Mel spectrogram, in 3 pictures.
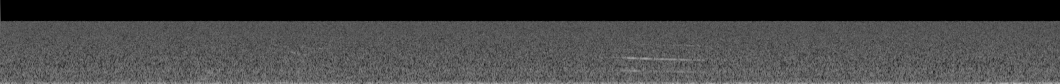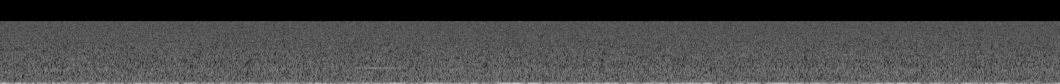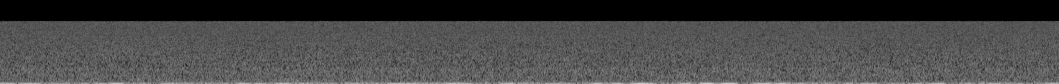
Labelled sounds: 6.2	7.0	humpback whale, 1.0 to 2.5 kHz

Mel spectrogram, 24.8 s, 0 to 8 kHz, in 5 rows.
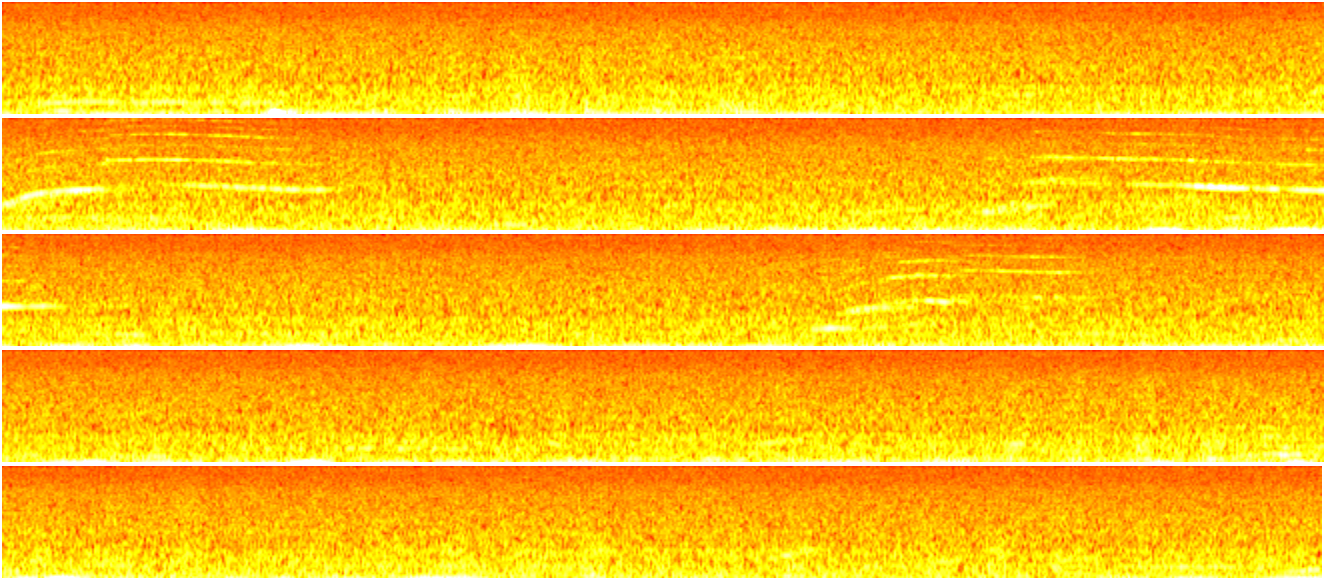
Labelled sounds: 5.0	6.7	humpback whale, 0.80 to 7.6 kHz
8.8	10.1	humpback whale, 1.0 to 6.0 kHz
13.0	14.0	humpback whale, 0.83 to 4.4 kHz

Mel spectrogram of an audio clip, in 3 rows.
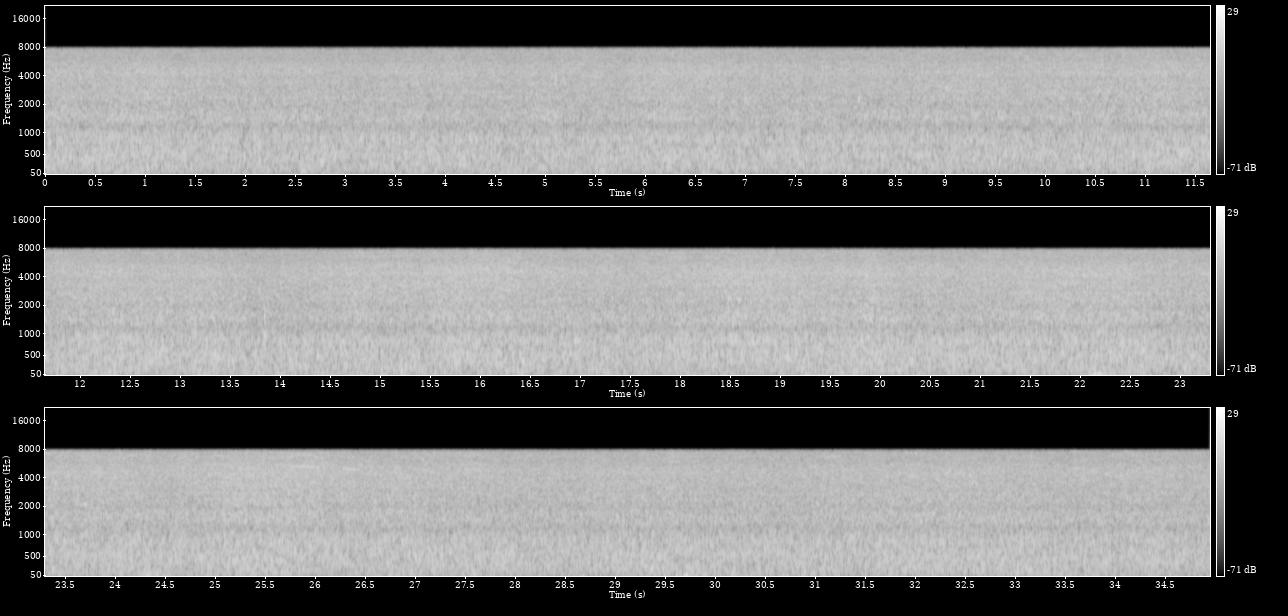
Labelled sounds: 25.7	26.1	Pacific white-sided dolphin, 5.1 to 5.4 kHz

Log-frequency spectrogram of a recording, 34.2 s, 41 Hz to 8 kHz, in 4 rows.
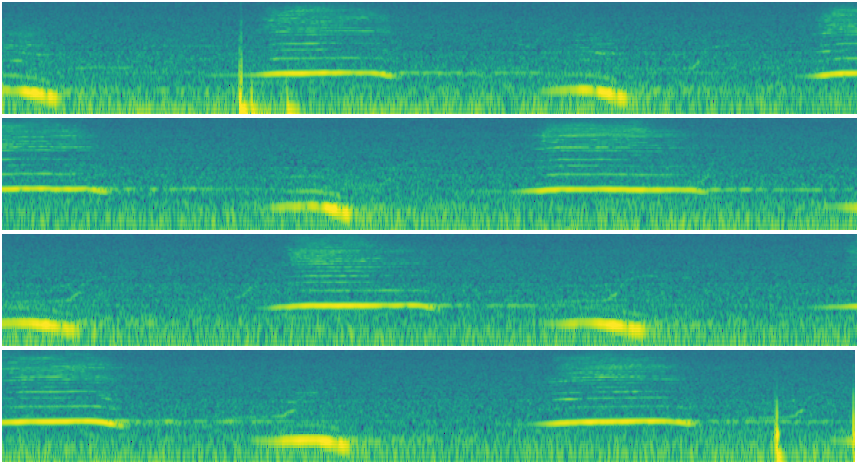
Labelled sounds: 2.6	3.7	humpback whale, 0.80 to 6.0 kHz
8.1	9.4	humpback whale, 1.1 to 5.6 kHz
13.8	15.3	humpback whale, 0.80 to 6.0 kHz
15.8	16.2	humpback whale, 4.3 to 4.5 kHz
19.9	20.8	humpback whale, 0.80 to 5.6 kHz
25.6	26.7	humpback whale, 1.1 to 6.3 kHz
31.1	32.4	humpback whale, 0.80 to 5.2 kHz

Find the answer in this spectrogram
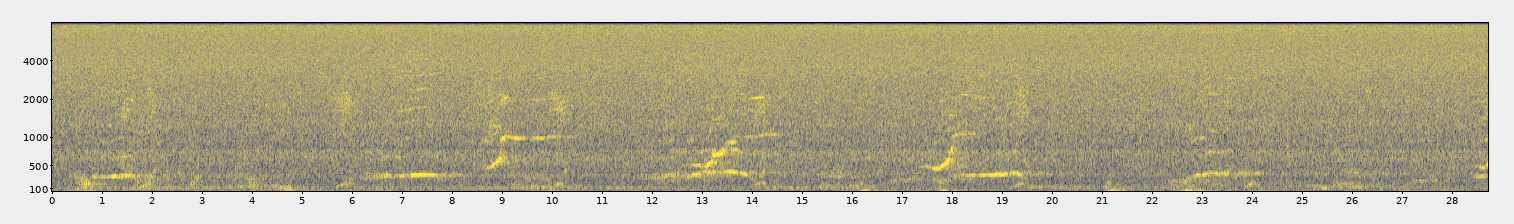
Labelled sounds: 9.0	9.5	humpback whale, 0.86 to 1.1 kHz
10.0	10.3	humpback whale, 1.5 to 1.8 kHz
13.4	14.5	humpback whale, 0.80 to 2.1 kHz
18.0	18.3	humpback whale, 0.96 to 1.1 kHz

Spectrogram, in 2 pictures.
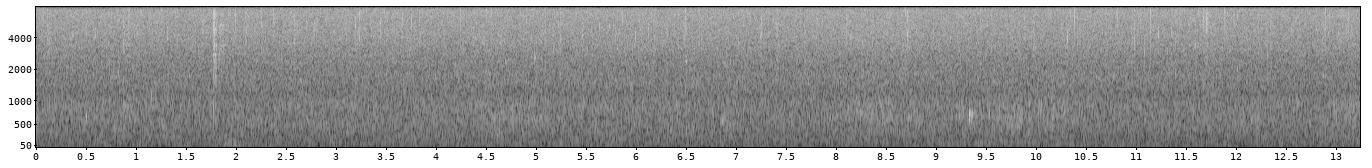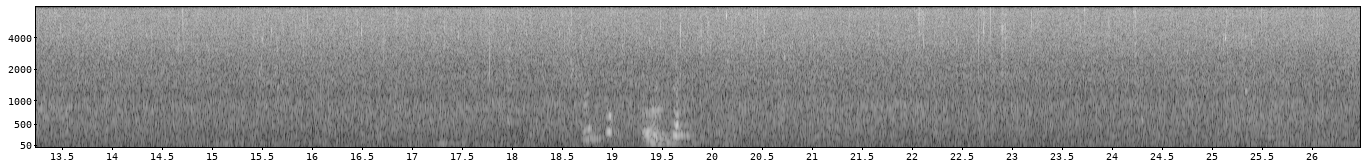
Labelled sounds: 19.3	19.5	humpback whale, 0.78 to 0.84 kHz

